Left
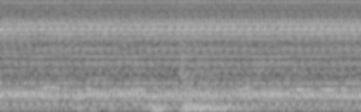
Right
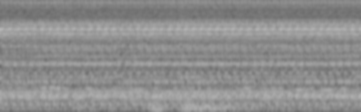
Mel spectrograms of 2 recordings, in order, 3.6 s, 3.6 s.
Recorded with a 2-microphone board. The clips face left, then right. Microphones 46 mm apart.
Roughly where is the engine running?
Right.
